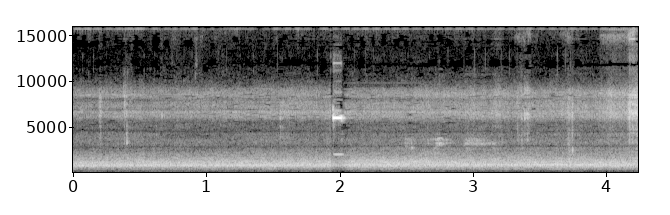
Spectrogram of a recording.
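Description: Steady road and wind noise inside a pickup truck's cab cruising at about 60 mph, with one brief short tick about halfway through.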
